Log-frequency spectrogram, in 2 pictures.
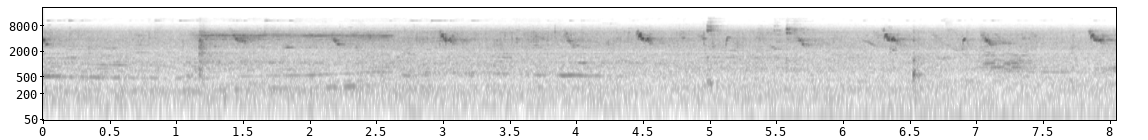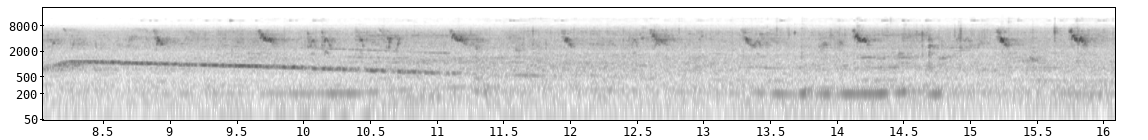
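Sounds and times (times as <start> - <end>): small birds chirping: 0.0 - 16.0
whine gliding down in pitch: 8.2 - 11.4.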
